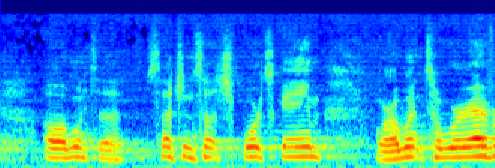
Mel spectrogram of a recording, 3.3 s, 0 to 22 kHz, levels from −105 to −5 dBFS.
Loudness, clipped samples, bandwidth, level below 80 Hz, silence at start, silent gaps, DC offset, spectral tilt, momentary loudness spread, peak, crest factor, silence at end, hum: -30 LUFS; under 0.1%; 16 kHz; -68 dBFS; 0 s; none; under 0.1%; -7 dB/octave; 10 LU; -10 dBFS; 18 dB; 0 s; none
